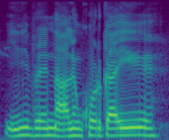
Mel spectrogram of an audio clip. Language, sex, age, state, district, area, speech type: Bodo, male, 60+, Assam, Baksa, urban, spontaneous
